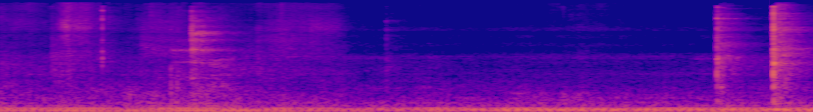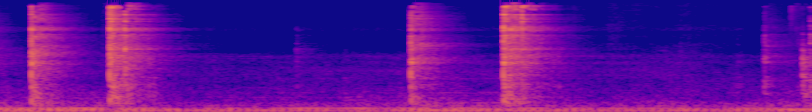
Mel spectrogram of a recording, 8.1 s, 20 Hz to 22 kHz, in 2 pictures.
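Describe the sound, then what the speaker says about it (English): Several sharp metallic taps from a hammer on a metal part, fitting a hydrostatic transmission into a John Deere Z920M mower, ring out in a quiet space, spaced irregularly, a couple close together, over a low steady hum. "let me get a hammer to tappy tap"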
